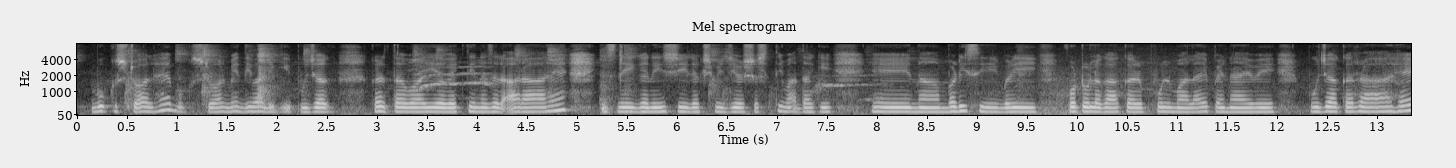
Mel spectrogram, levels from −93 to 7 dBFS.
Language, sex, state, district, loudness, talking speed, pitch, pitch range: Hindi, female, Bihar, Araria, -19 LUFS, 165 wpm, 180 Hz, 175-185 Hz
